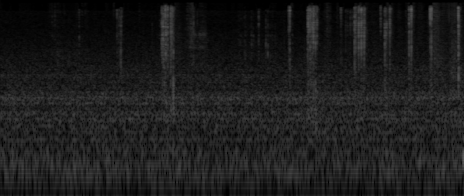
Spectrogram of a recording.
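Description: Adhesive tape, a foily craft tape, torn by hand in several quick rips, each a brief crisp burst standing out over a faint quiet background, with no talking.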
